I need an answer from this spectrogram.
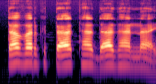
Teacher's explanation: त वर्ग त थ द ध न ये दांतों का स्पर्श करते हैं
